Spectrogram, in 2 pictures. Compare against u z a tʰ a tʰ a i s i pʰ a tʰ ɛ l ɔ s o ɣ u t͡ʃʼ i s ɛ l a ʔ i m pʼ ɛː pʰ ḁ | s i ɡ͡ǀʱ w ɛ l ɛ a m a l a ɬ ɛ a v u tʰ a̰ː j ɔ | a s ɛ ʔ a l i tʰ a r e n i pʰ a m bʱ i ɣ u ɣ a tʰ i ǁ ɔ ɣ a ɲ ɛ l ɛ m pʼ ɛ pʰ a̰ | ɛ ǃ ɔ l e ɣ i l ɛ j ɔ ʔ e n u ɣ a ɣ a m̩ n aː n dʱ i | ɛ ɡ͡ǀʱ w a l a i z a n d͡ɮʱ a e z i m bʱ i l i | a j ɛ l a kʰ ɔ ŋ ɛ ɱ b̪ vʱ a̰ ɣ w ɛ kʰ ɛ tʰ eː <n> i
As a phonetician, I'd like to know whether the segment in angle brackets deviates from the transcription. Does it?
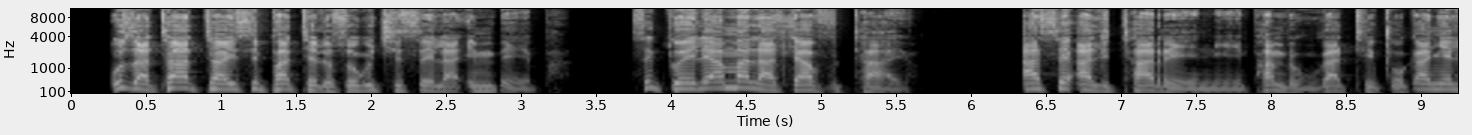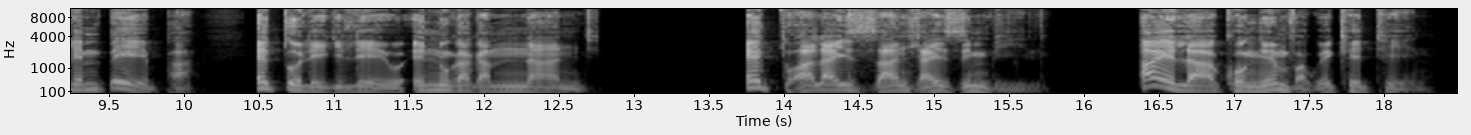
no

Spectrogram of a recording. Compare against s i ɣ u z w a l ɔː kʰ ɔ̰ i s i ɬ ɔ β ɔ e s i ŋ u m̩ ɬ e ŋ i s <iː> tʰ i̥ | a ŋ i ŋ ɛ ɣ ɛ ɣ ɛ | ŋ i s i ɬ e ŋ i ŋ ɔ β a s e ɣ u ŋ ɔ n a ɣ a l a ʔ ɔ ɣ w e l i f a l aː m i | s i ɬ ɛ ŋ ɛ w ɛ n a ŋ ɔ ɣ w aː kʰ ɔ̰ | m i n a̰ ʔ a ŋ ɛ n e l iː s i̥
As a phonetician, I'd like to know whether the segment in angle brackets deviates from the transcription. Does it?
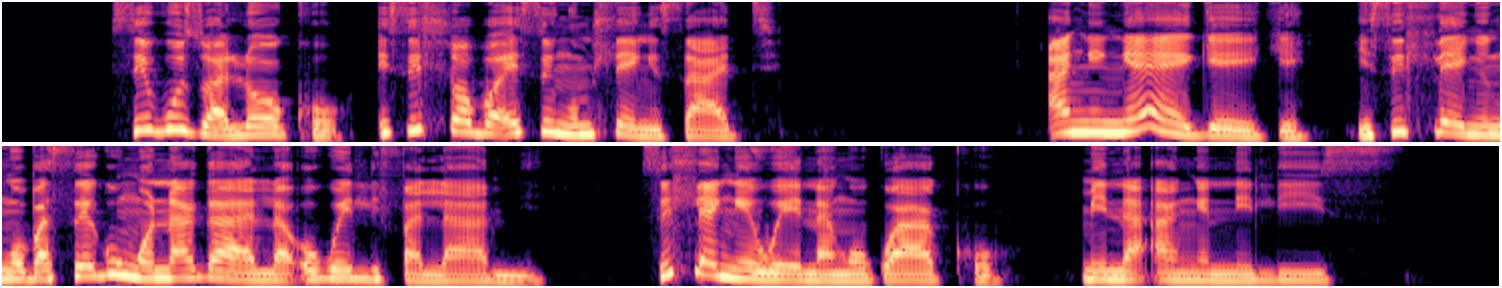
yes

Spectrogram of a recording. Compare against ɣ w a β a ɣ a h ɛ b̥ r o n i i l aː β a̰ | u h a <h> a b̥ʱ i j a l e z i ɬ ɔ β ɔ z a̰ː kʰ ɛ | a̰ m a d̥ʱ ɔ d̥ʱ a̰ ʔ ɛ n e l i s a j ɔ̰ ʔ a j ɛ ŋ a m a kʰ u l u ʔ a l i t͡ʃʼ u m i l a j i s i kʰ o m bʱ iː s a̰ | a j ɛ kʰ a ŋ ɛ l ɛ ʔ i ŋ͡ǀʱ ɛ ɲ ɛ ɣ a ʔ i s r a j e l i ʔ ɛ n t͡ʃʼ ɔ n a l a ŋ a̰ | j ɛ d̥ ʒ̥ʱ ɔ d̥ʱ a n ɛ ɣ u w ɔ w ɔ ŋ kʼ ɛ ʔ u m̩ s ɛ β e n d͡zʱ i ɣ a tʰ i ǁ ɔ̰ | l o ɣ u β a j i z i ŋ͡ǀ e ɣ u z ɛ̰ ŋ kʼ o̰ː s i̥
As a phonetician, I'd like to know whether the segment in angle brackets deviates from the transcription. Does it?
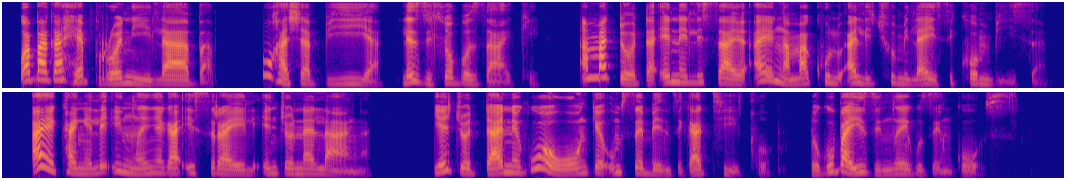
yes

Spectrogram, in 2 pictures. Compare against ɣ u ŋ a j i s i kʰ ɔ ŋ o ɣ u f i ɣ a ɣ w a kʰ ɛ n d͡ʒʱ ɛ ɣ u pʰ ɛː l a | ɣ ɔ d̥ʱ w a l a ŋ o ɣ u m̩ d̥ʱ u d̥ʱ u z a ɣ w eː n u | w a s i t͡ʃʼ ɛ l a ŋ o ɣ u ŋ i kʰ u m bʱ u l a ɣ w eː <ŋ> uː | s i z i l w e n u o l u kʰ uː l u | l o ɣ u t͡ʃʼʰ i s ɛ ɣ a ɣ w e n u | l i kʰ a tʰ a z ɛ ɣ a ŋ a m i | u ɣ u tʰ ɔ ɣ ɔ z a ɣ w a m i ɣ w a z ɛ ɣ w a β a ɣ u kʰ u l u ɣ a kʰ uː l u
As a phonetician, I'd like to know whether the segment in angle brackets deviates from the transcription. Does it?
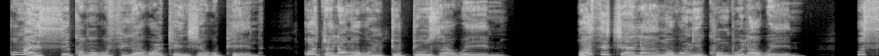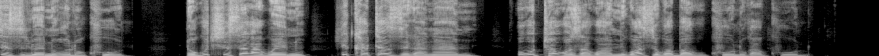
yes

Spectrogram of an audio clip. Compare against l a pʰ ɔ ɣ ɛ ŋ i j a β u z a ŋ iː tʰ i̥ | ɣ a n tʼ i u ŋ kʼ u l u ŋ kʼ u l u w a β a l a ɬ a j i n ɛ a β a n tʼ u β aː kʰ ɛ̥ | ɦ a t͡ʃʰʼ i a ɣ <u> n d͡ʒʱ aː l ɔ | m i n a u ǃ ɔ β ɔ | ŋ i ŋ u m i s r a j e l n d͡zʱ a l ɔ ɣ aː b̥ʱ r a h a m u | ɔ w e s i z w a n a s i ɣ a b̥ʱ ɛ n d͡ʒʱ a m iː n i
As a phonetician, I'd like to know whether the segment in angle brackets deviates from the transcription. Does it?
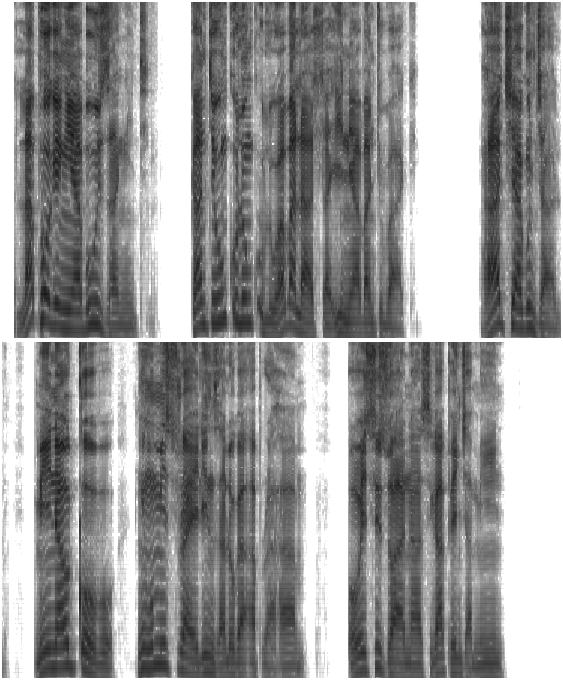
no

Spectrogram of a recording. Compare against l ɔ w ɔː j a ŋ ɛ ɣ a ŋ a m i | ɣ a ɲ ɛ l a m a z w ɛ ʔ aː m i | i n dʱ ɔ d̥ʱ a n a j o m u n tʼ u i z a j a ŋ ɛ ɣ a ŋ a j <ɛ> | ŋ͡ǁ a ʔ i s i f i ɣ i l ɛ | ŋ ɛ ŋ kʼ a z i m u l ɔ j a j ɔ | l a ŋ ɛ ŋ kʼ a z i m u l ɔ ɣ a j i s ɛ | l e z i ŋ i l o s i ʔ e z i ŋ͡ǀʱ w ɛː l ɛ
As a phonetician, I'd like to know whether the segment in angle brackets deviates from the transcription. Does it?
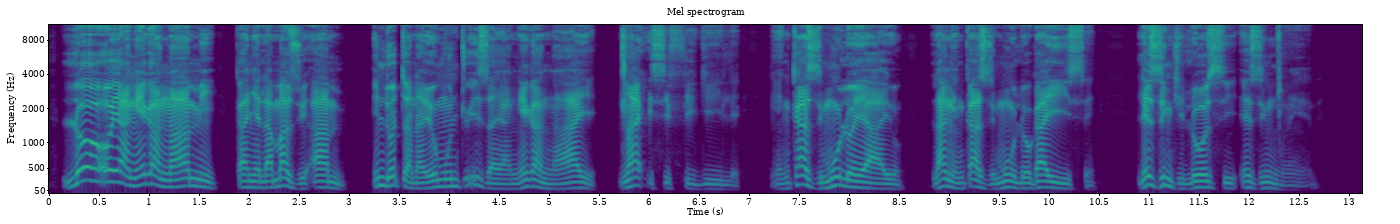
no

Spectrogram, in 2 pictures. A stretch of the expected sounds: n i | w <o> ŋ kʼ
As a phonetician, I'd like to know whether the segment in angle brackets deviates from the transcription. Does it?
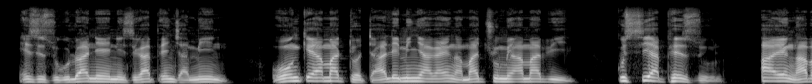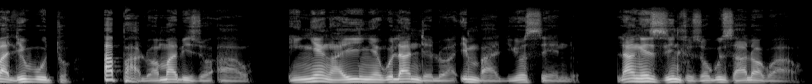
yes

